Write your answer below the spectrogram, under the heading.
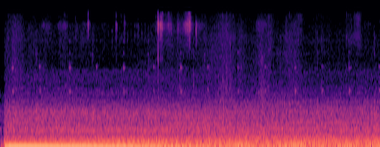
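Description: Steady low rumble of a Freightliner Cascadia semi-truck heard inside the cab, with a faint regular ticking over it.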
